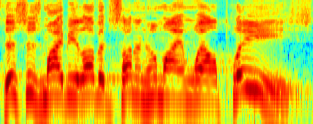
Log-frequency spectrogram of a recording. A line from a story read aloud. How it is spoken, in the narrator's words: God say out loud in a thunderous voice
